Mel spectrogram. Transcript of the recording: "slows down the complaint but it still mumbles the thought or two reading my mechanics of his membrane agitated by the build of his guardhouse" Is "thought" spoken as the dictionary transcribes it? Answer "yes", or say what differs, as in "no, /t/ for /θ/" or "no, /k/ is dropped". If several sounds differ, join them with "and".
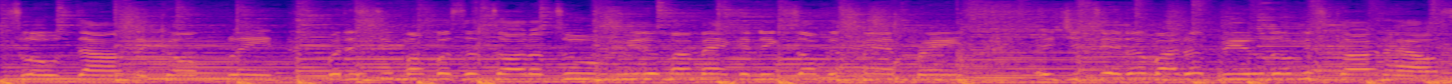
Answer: no, /s/ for /θ/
